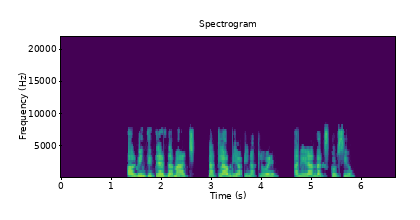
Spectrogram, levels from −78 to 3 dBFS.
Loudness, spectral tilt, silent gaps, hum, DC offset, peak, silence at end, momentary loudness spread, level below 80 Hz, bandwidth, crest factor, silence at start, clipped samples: -16 LUFS; -3 dB/octave; 2.67-2.95 s, 4.42-4.65 s; none; under 0.1%; 0 dBFS; 0.8 s; 10 LU; -60 dBFS; 8.4 kHz; 18 dB; 1.35 s; under 0.1%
